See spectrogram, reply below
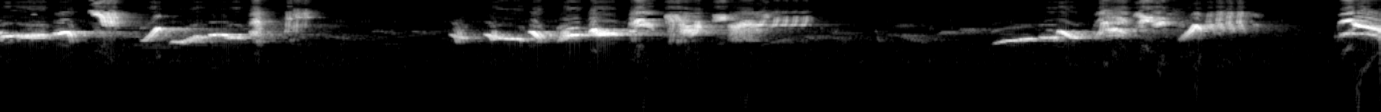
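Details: Three phrases of blackbird song, each a run of fluty, slurred whistles climbing into a shrill, scratchy flourish, separated by brief silences, on a clean background.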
